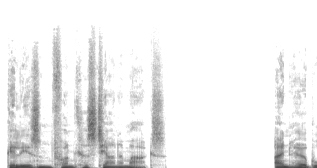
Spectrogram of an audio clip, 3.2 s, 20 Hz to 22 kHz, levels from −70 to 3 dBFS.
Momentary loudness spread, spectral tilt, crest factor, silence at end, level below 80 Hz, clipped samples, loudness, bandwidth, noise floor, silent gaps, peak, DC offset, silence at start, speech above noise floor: 11 LU; -4.5 dB/octave; 20 dB; 0 s; -44 dBFS; under 0.1%; -25 LUFS; 18.5 kHz; under -90 dBFS; 1.69-2.74 s; -4 dBFS; under 0.1%; 0.1 s; over 67 dB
